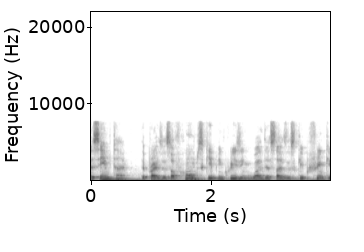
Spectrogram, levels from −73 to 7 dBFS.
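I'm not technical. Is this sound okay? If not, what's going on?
Yes, this speech sounds fine, with nothing out of the ordinary standing out on listening beyond the slightly hissy top end you'd expect from a wideband phone call.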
